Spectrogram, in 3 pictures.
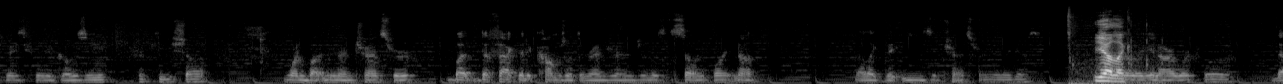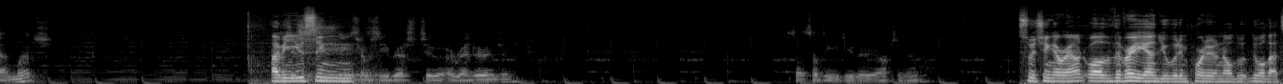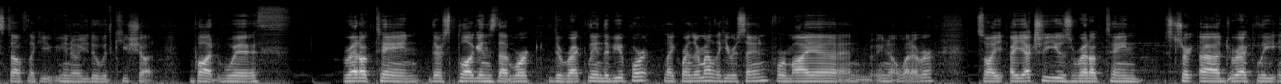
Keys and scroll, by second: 22.4 ctrl+z.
